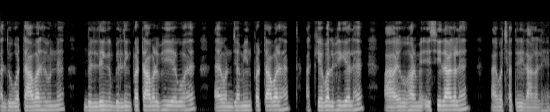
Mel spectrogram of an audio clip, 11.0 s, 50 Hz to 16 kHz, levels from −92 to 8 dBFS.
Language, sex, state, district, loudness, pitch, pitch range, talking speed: Maithili, male, Bihar, Samastipur, -22 LUFS, 130 Hz, 120-135 Hz, 175 wpm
